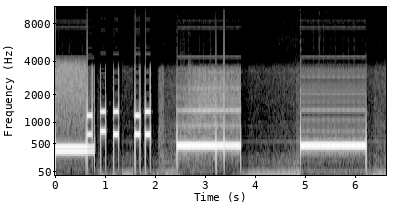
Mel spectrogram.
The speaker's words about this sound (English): I'm going to dial his phone number, okay? Okay. All right, here we go.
